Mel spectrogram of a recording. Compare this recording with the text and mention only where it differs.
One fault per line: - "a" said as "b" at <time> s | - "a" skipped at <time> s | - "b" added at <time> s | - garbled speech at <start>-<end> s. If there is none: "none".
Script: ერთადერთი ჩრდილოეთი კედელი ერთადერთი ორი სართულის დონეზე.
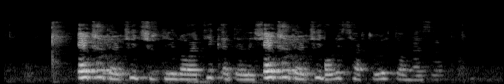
none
